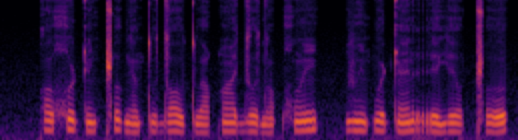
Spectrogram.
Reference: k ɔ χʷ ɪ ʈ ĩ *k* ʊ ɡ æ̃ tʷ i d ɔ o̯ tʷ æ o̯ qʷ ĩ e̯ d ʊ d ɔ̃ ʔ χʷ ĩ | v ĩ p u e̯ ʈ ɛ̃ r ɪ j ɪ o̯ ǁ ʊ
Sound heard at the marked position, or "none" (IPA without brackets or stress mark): ǁ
